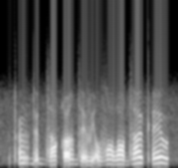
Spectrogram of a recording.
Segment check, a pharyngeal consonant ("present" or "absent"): absent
